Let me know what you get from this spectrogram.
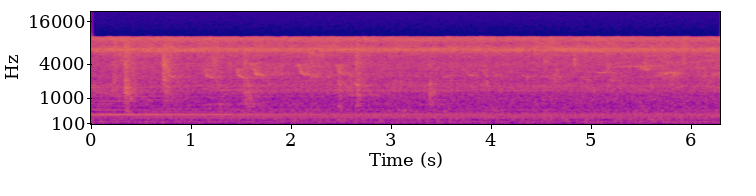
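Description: Birds chirping, a few short falling calls and clicks, over a steady low hum.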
